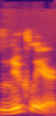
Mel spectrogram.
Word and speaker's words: nuclear: I think the biggest news from story number three is that for the first time since we've done the show, you pronounce nuclear correctly.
